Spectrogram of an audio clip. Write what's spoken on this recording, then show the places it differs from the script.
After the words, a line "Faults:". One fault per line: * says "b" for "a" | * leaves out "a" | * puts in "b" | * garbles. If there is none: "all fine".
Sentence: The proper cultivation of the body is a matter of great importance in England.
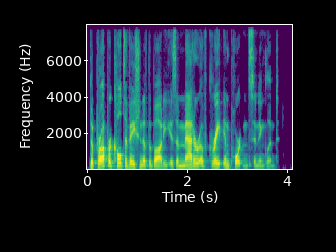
The proper cultivation of the body is a matter of great importance in England.
Faults:
all fine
